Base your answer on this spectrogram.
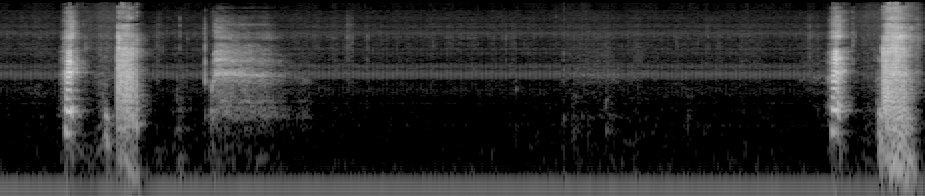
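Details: Person sick with a bad cold sneezing: sharp, explosive sneezes in two quick pairs separated by a pause, with a short breathy sound after the first pair.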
